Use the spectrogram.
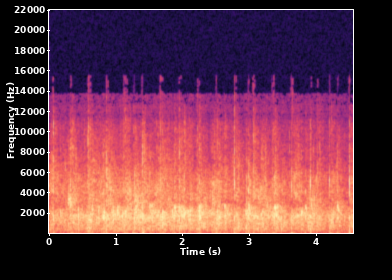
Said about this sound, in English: And I really want to give a big clap offering to the Lord today this morning. Please.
